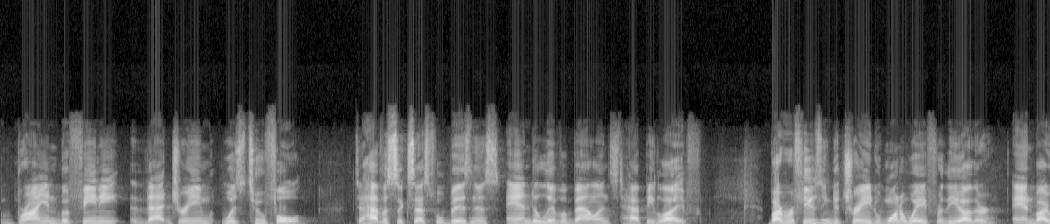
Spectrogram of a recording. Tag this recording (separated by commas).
Speech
